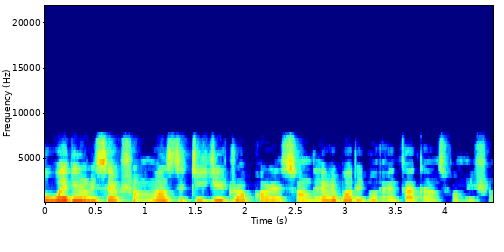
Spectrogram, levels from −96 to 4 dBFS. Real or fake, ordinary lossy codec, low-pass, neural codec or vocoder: fake; none; none; codec, 16 kHz, 2 kbps, FunCodec, trained on LibriTTS, 25 frames a second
